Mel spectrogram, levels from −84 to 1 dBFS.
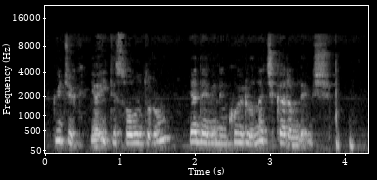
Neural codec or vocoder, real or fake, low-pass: none; real; 10.8 kHz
